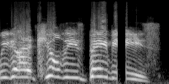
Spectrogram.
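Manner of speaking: high-pitched, shouted call-out. Narrating a game, voicing someone the players hear, yelling. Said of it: "you hear someone yelling out".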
